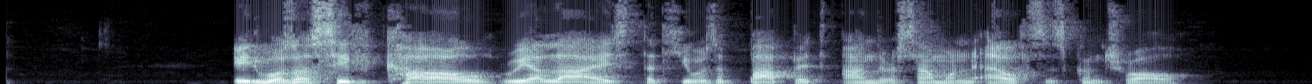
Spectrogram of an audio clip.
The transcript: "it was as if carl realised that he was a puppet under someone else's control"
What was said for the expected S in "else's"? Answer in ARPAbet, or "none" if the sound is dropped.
S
